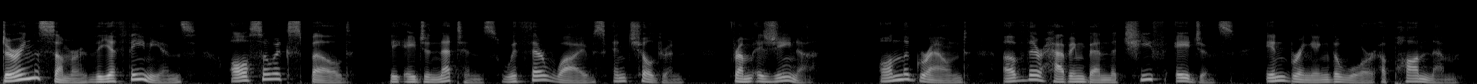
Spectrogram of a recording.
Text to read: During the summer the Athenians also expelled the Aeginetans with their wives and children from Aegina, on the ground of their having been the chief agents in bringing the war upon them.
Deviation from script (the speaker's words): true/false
false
